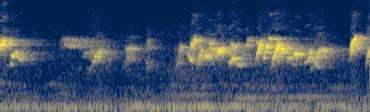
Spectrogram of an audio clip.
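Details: Bubbly warbling from a red-whiskered bulbul: a few quieter chirps first, then a louder, tumbling phrase of quick sweeping notes and a final high burst, over a faint steady hum.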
